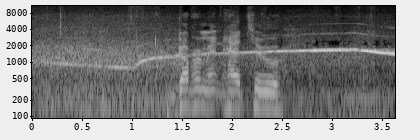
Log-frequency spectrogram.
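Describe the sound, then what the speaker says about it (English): A wailing ambulance siren passes by on a street during a walk in Maine, its rising tone steady and prominent under someone speaking nearby. "let's wait for this ambulance. It's going by."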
